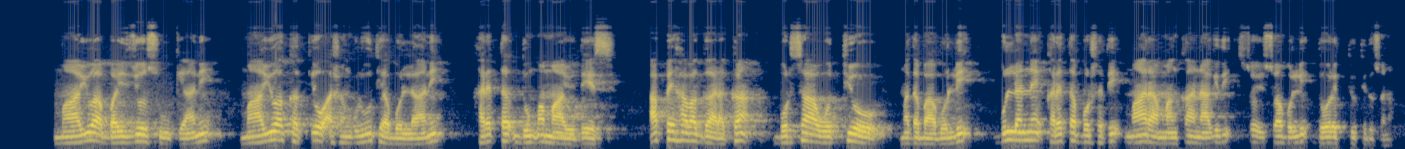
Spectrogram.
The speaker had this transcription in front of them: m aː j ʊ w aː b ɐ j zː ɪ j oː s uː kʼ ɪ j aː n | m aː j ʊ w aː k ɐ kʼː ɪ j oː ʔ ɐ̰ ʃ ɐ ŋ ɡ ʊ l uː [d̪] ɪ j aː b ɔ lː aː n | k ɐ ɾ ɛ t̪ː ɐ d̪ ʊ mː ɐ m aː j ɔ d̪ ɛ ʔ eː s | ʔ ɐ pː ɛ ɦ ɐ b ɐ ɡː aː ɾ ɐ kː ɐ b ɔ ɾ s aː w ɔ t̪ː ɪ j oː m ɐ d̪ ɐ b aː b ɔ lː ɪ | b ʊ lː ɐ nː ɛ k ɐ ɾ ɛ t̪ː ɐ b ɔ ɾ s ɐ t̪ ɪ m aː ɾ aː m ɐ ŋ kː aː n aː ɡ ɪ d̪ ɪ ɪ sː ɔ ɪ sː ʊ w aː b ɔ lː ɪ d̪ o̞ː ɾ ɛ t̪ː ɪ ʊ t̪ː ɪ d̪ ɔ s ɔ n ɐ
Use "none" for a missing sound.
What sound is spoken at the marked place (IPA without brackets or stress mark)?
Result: t̪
